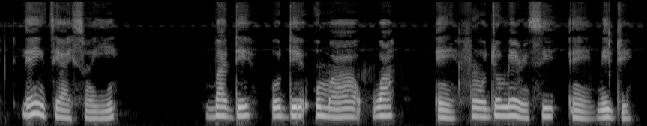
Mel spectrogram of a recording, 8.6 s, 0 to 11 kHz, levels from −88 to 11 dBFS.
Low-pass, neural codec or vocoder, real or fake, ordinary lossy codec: none; vocoder, 22.05 kHz, 80 mel bands, Vocos; fake; none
